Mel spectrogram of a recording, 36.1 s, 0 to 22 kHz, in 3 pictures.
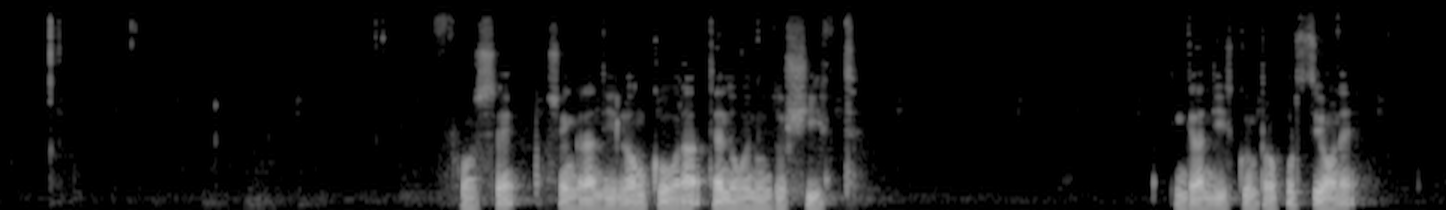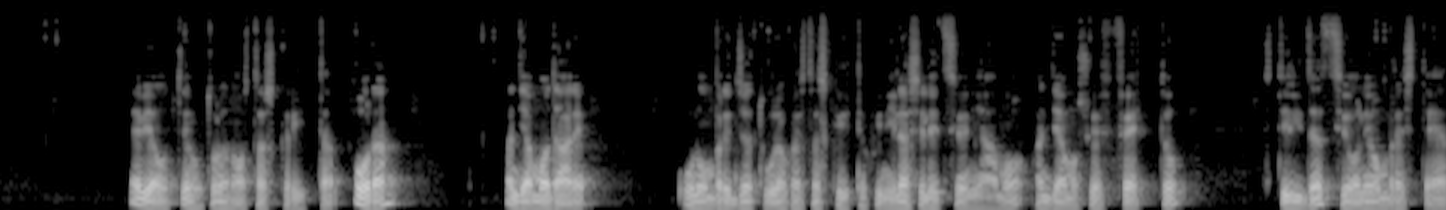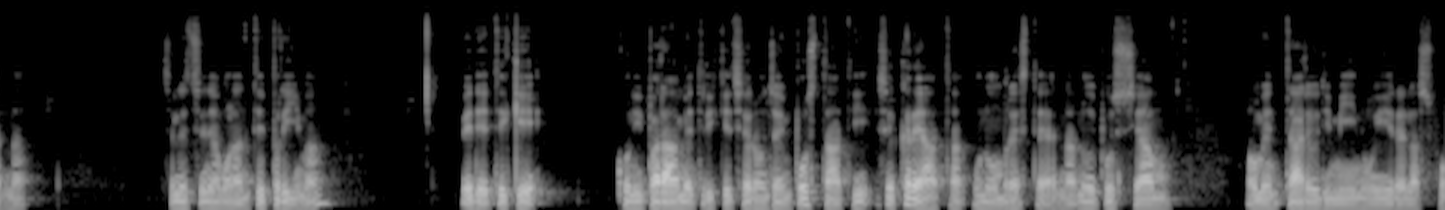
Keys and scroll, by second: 0.4 shift+Return.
